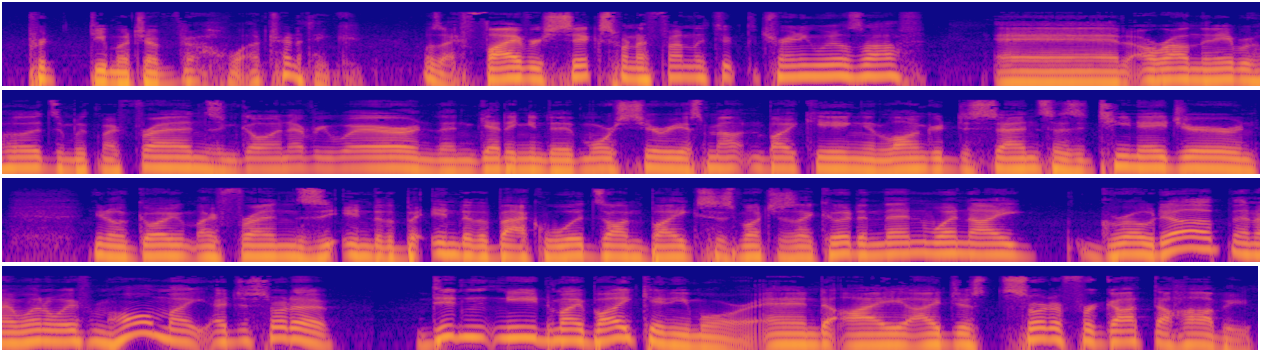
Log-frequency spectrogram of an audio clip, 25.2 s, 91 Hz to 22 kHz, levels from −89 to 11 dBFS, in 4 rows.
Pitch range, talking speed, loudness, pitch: 125-155 Hz, 230 wpm, -20 LUFS, 135 Hz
